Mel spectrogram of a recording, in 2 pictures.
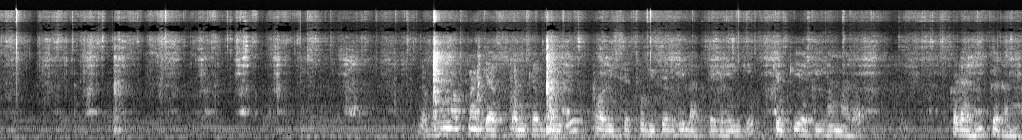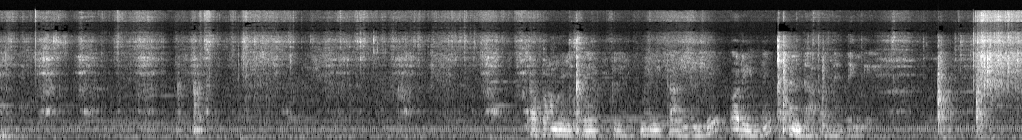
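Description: A spatula scrapes and stirs dry seeds in a pan.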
